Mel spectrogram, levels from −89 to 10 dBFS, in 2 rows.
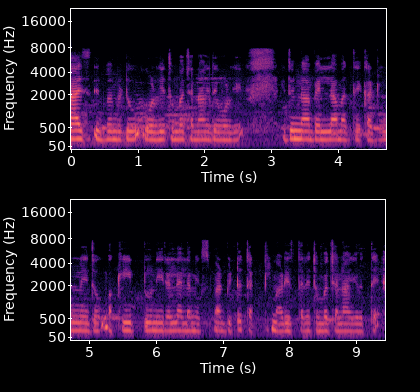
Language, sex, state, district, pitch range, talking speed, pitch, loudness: Kannada, female, Karnataka, Belgaum, 185-195 Hz, 125 wpm, 190 Hz, -28 LUFS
